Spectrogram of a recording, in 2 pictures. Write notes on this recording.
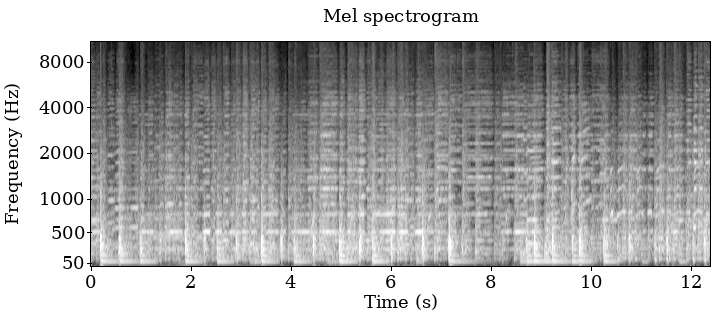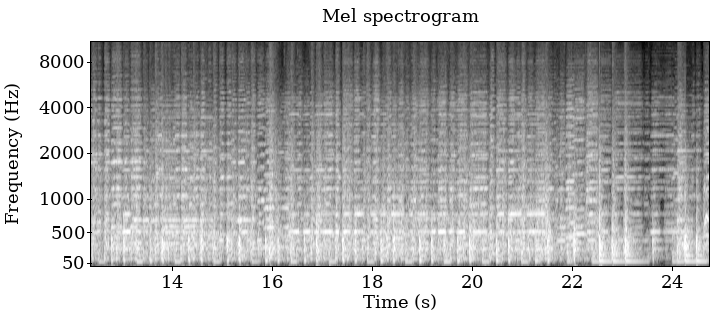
Madagasiraka-song ands dance by old palace. One dancer was dressed up like a turkey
